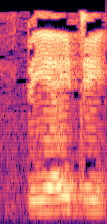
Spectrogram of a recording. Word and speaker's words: bade: The word bade is pronounced bad in verse 4.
